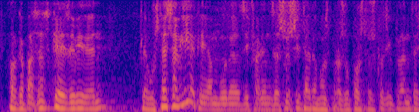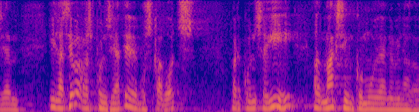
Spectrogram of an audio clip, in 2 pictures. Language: Catalan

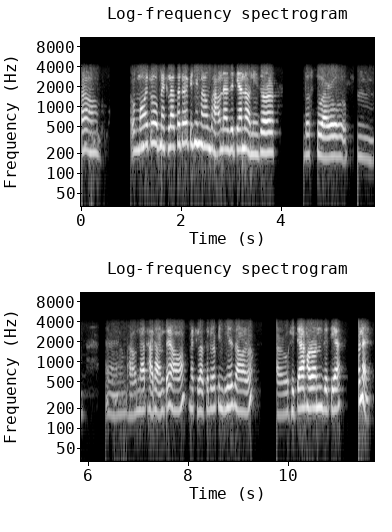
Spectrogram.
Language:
Assamese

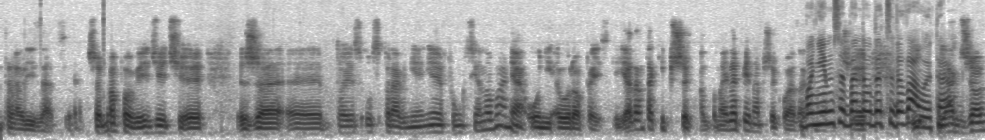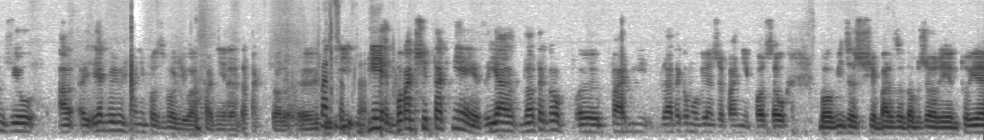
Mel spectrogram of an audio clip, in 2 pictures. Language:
Polish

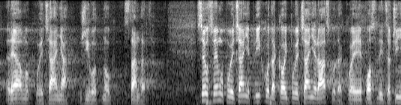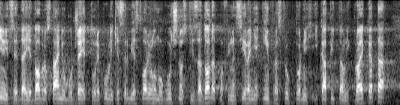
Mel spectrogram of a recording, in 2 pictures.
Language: Serbian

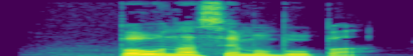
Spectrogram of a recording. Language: Slovenian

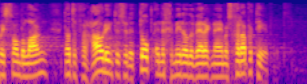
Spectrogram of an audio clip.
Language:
Dutch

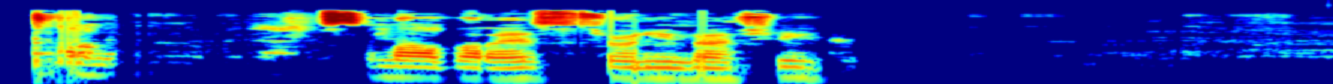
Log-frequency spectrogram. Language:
Central Kurdish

